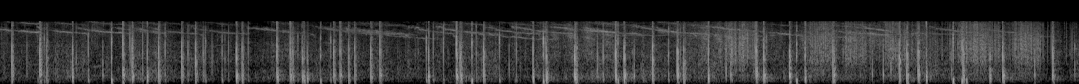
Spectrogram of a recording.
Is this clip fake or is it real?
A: real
